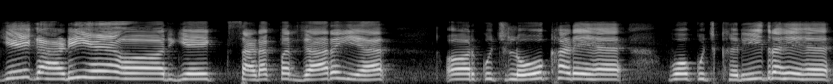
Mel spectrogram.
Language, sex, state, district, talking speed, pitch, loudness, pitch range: Hindi, female, Bihar, West Champaran, 150 wpm, 250 Hz, -12 LUFS, 235-265 Hz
